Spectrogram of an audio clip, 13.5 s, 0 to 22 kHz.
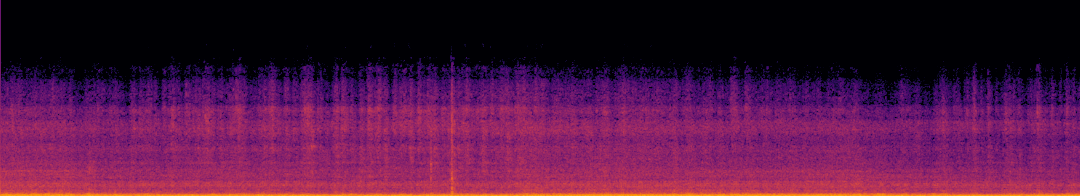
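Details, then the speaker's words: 1979 Camaro Z28 V8 test drive, heard inside the cabin, after swapping the Pete Jackson gear drive for an Edelbrock Performer double-roller timing chain set; owner suspects one rocker slightly loose. Steady engine drone under road rumble, no whine with speed. Normal running. "that is so quiet inside the car"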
